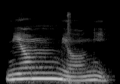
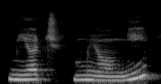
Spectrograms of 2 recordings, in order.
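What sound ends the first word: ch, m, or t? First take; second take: m; ch. First: The first word ends in an m sound. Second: The first word ends in a ch sound. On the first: The speaker calls it right. "tapi jadi M semua" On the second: The speaker calls it wrong. "Jadi lafalnya bukan mioch myongi"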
